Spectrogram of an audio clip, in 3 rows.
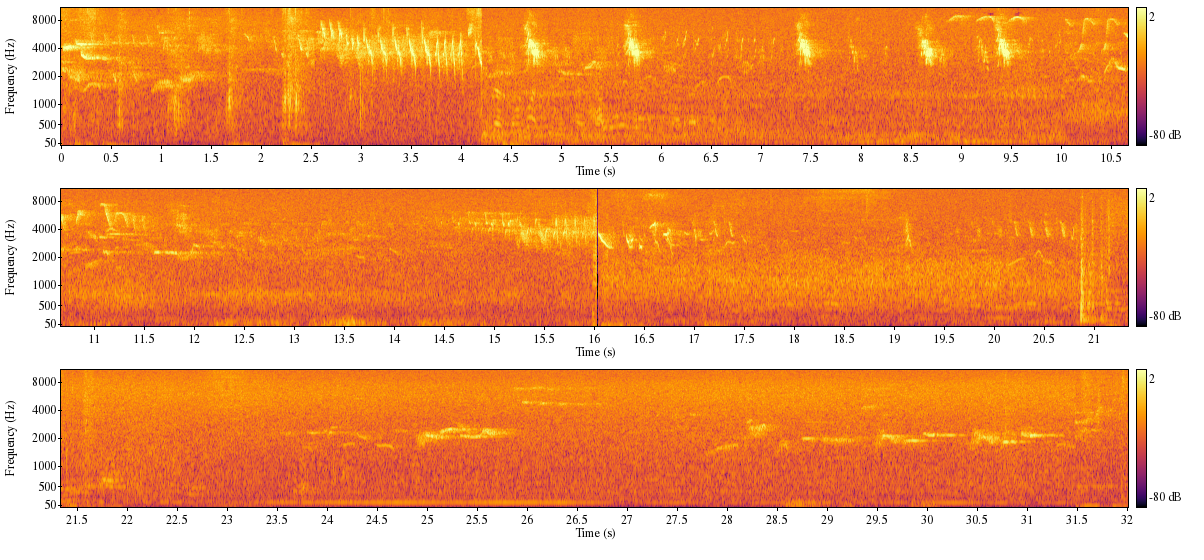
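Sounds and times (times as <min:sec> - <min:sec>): birds chirping and singing: 0:00.0 - 0:17.9, 0:23.5 - 0:32.0
faint low background noise: 0:00.0 - 0:32.0
sharp thump: 0:20.8 - 0:21.6.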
